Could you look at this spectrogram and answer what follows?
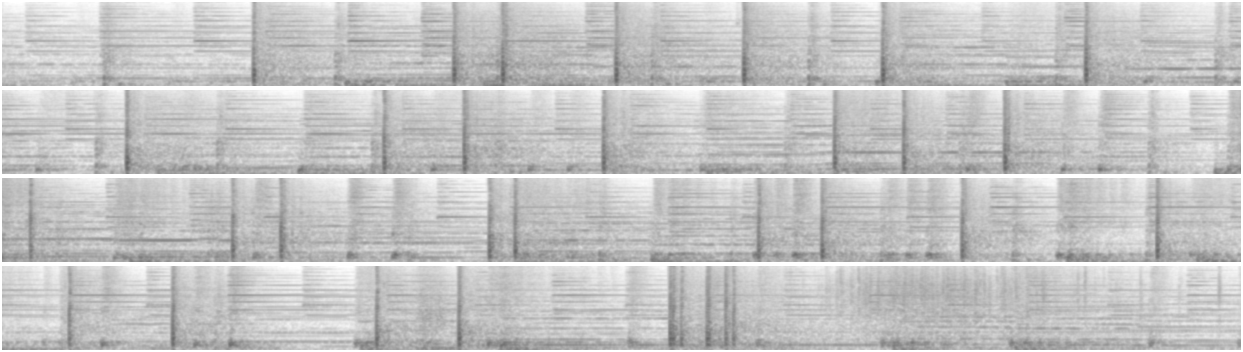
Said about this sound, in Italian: i fuochi d'artificio, no? questa storia dei fuochi d'artificio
